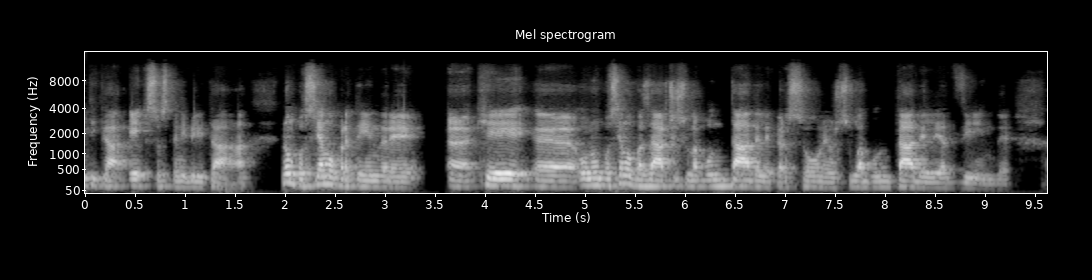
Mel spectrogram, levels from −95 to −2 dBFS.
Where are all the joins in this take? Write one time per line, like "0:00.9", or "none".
none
